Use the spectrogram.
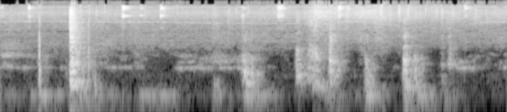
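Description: Vegetable cutlet mixture with garam masala, turmeric and chilli powder being stirred in a pan over a low flame, with soft scrapes and light knocks over a steady high hiss of frying, close, with no talking.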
